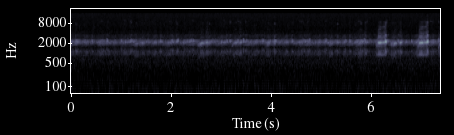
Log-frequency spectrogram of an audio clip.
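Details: Frogs singing as a massed chorus, a constant high trilling drone, until two loud close calls burst out near the end, under a second apart, each bright and short.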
